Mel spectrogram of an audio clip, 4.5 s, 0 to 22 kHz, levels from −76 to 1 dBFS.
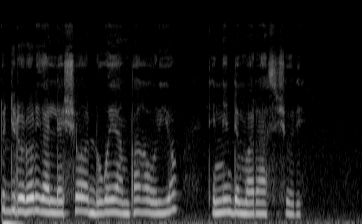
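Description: No technical faults can be heard anywhere in the speech recording.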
